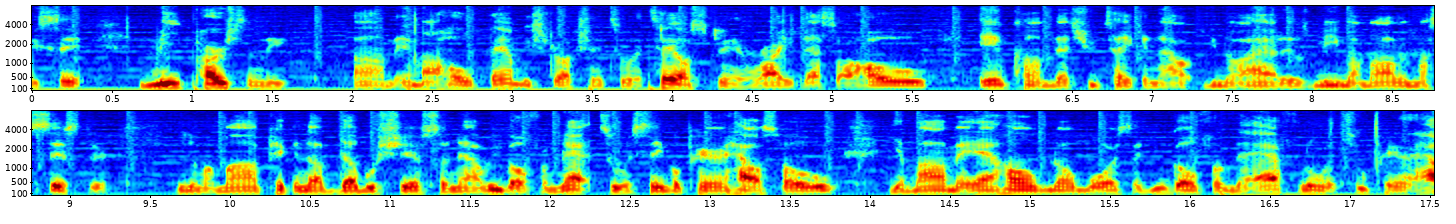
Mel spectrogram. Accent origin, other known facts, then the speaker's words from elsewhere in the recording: Atlanta, Georgia, United States; moved away as an adult; also born or lived in Decatur, Georgia / Stone Mountain, Georgia; now in Columbia, United States; I'm originally from Atlanta, Georgia, a little bit outside of Atlanta, so Decatur, Stone Mountain, Georgia area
